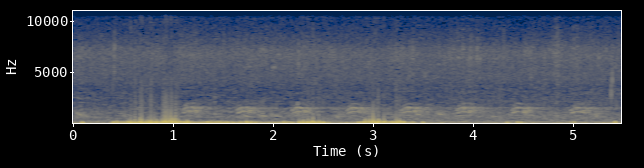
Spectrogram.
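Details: Eastern Japanese common toads at a spawning gathering of about twenty to thirty individuals in a pond, mostly males, filmed 7 March 2022 in Japan; low rumbling croaks in pulsed bursts, several overlapping, with faint higher chirps above.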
